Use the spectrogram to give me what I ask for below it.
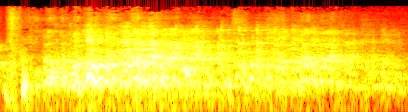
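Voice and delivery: real, long amused laugh; hearty laughter at the end of the tale. Real, not acted. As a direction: laugh out at your own story. Laughs after the punchline.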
